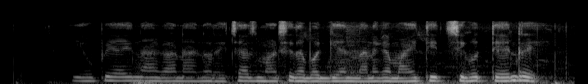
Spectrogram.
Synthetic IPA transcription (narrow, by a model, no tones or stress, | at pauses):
juːpiɐjnaːɡɐnaːnuɾit͡ʃaːɾd͡ʒmaːɽsid̪ɐbɐɡːeɐnnɐnɐɡe̞maːɦit̪isiɡut̪ːeːnɾi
